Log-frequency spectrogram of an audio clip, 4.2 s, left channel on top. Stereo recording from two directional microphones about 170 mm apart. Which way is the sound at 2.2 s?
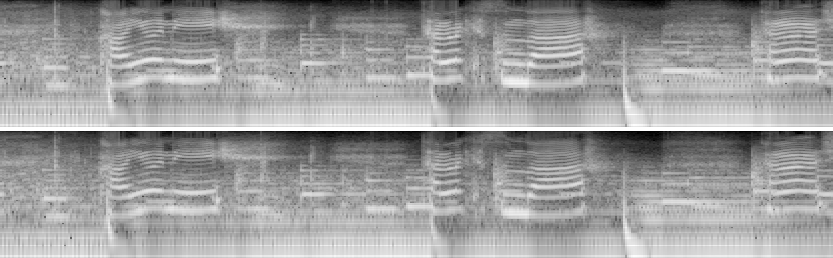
15° left (ahead or behind).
